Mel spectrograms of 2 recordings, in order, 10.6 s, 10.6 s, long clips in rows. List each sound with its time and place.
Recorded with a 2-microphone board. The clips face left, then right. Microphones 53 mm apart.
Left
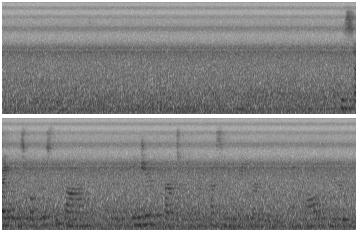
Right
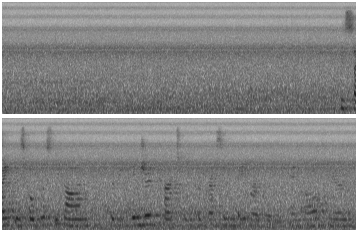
5.1 s a woman speaking: 25° right (ahead or behind), 4.5 m; by 10.6 s 35° right (ahead or behind), 11.5 m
